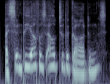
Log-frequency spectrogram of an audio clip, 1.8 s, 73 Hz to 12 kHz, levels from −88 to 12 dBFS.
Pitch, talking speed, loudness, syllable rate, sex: 185 Hz, 260 wpm, -19 LUFS, 6.2 syllables/s, male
